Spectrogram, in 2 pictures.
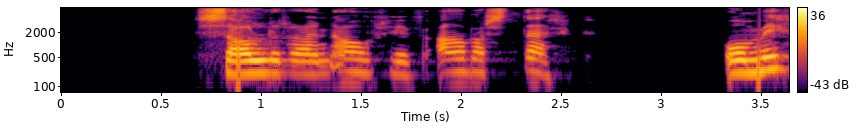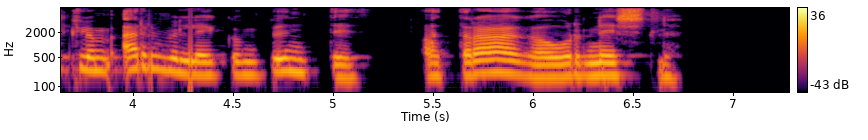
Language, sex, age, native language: Icelandic, female, 40-49, Icelandic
